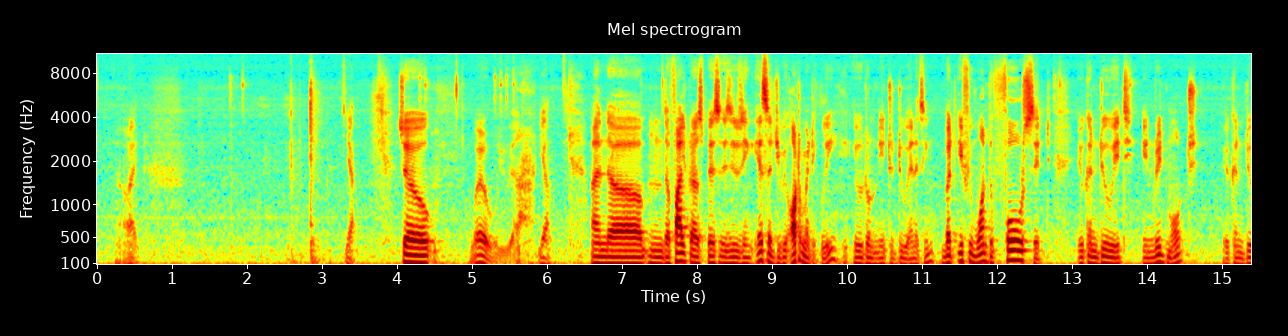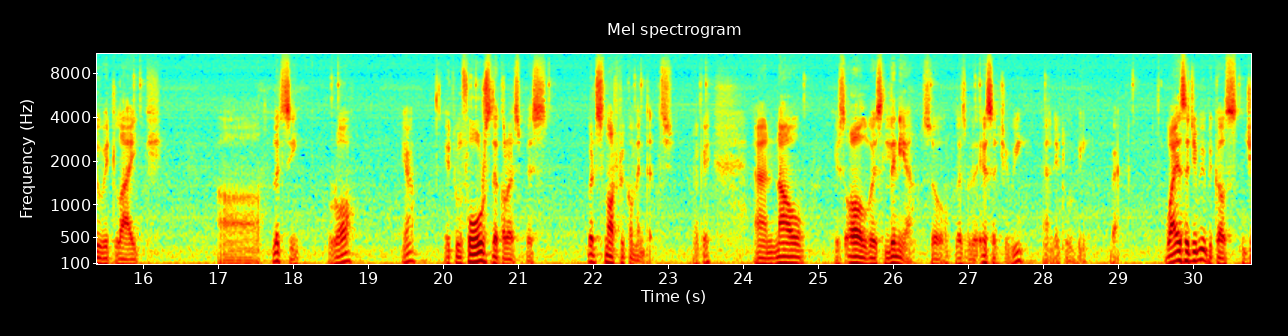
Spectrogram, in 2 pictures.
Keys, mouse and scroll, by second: 0.0-1.0 scroll up 2, 1.1 scroll up 2, 1.8 click, 2.6 2, 2.9 Return, 4.3 click, 5.3 click, 12.8 click, 13.8 click, 15.9 click, 18.5 click, 20.4 click, 21.4 click, 22.6 click, 23.5 click, 24.8 click, 26.5 click, 27.1 click, 28.1-29.4 drag, 30.6 click.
